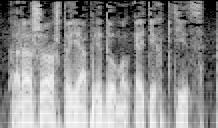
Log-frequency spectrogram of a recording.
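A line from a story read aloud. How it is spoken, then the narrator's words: Grumbling. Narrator (Russian): проворчал Уртона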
